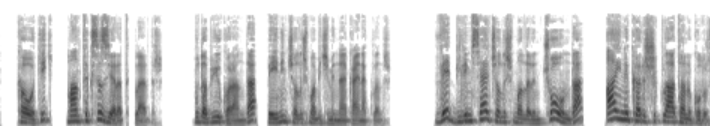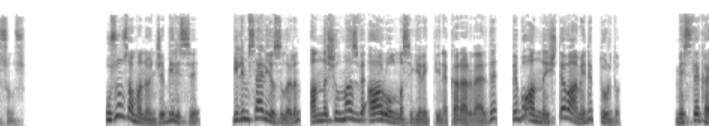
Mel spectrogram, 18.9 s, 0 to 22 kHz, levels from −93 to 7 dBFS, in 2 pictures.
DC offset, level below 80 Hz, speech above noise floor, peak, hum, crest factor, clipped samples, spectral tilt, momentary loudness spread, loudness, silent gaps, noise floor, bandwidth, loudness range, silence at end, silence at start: under 0.1%; -64 dBFS; over 66 dB; -4 dBFS; none; 20 dB; under 0.1%; -4 dB/octave; 10 LU; -24 LUFS; 5.28-5.32 s; under -90 dBFS; 13.5 kHz; 3 LU; 0 s; 0.25 s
